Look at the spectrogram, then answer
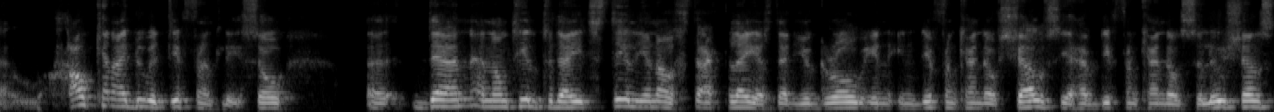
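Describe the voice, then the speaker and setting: A man with a non-native accent talks at a fairly quick pace in a high, dark and mellow voice with ordinary pitch variation. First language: non-native English speaker. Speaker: startup founder. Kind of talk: interview. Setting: video call. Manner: hesitant with fillers and repetitions.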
